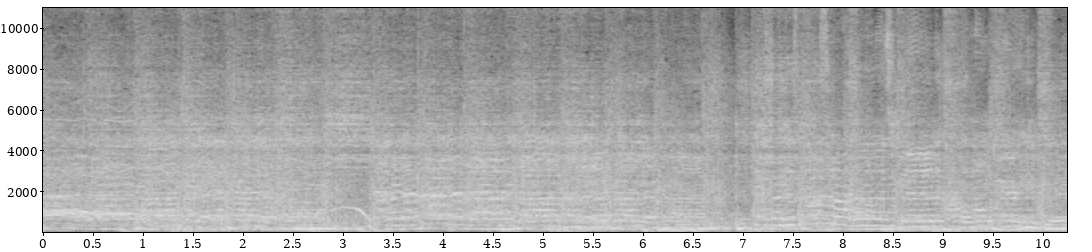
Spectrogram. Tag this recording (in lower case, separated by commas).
music, inside a large room or hall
